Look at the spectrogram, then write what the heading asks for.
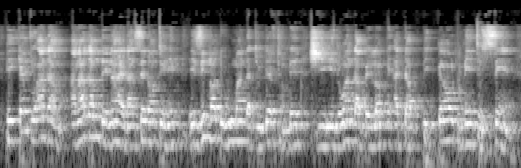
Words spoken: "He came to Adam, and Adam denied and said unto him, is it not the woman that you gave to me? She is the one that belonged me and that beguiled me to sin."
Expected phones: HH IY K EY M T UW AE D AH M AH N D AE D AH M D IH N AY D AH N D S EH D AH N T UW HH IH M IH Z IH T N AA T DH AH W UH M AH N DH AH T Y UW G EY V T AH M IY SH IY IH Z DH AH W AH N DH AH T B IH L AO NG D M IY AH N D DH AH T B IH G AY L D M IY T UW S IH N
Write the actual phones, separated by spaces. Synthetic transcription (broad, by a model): HH IY K EY M T UW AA D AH M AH N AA D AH M D IH N AY D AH N S EH D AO N T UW HH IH M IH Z IH T N AA T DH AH W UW M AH N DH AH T Y UW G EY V T AH M IY SH IY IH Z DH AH W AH N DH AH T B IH L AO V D M IY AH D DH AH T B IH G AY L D M IY T UW S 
